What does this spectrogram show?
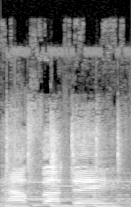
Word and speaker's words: Hafa Adai: it's as easy as one two three just pronounce it I said half a day sing it with the beat that say it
